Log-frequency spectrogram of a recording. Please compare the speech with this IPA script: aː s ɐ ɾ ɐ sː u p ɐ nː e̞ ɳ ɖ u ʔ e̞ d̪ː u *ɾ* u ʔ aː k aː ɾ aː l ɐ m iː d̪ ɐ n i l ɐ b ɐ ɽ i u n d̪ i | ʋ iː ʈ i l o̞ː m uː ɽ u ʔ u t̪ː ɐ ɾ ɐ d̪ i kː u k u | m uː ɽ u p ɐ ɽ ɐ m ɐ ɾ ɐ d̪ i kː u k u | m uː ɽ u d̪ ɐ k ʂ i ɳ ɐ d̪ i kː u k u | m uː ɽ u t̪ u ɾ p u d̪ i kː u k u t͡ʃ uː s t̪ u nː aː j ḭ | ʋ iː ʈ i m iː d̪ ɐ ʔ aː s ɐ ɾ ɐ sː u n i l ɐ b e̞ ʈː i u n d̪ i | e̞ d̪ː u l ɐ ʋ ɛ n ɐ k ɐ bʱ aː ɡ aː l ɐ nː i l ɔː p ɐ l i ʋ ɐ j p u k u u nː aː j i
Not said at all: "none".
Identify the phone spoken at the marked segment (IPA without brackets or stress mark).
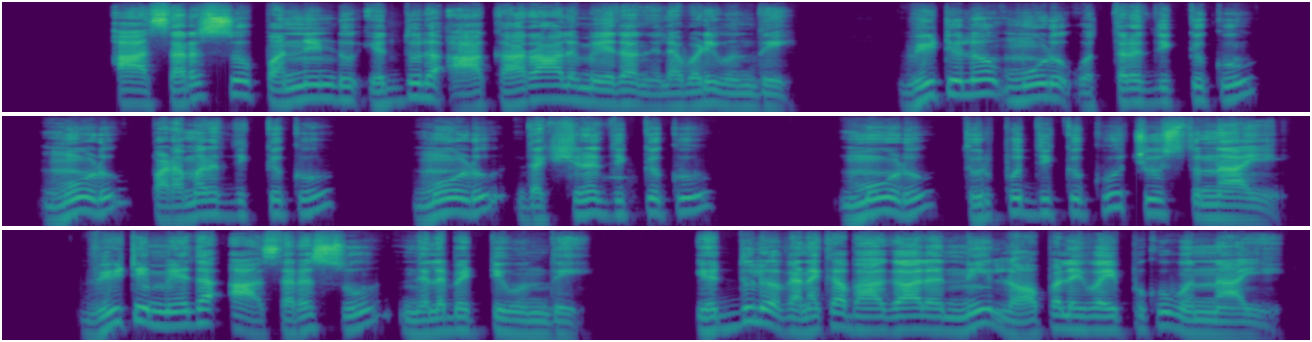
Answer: l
